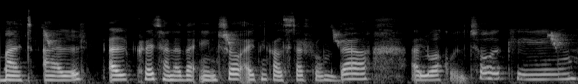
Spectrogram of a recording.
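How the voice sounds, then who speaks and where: With an ordinary speaking voice, a woman talks at a fairly slow pace, her pitch fairly high and her intonation fairly even. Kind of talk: casual vlog talk.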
